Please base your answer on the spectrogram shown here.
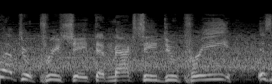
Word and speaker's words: Dupri: Uh Michael, it's pronounced Dupri.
